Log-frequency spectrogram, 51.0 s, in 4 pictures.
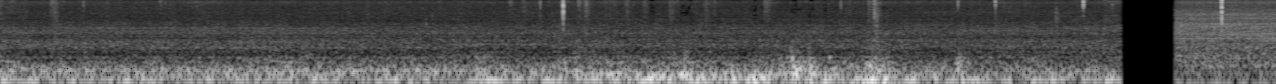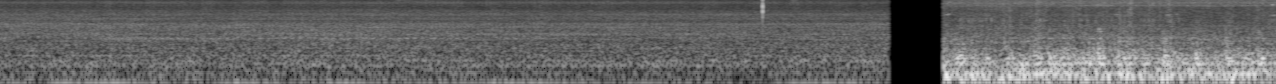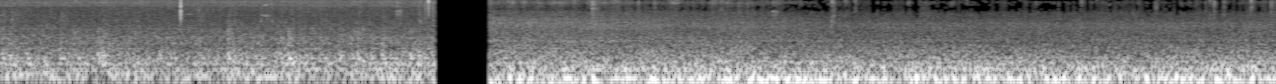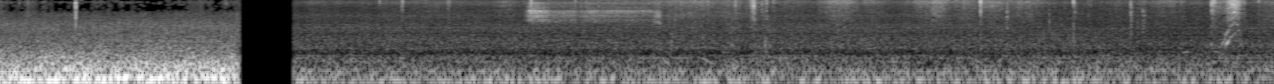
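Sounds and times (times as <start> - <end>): train rumble inside cabin: 0.0 - 11.2, 22.2 - 51.0.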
